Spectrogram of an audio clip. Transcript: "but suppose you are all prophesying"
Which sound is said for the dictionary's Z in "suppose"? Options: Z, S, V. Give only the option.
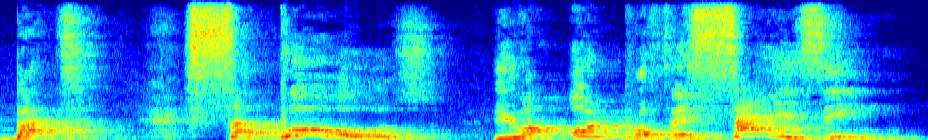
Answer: Z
